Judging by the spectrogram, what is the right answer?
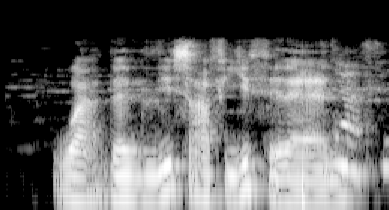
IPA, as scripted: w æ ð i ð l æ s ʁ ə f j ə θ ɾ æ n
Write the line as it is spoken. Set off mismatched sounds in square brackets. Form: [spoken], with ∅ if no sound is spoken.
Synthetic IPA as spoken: w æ ð [æ] ð l [i] s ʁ ə f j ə θ ɾ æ n

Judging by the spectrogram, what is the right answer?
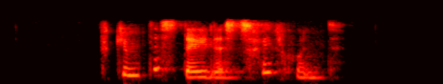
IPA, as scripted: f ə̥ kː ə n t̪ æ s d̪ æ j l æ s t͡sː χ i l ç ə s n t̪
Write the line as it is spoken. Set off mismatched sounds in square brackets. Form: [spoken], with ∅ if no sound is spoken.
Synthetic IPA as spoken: f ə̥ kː ə [m] t̪ æ s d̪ æ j l æ s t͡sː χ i l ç ə [∅] n t̪

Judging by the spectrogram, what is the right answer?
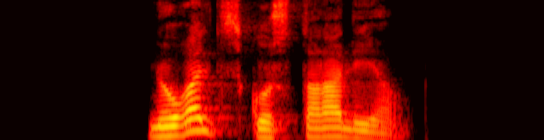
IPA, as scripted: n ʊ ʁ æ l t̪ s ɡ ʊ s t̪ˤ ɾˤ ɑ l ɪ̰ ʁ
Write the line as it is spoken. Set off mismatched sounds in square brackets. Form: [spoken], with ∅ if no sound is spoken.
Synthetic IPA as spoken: n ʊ ʁ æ l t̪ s ɡ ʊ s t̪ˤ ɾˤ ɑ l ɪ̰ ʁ

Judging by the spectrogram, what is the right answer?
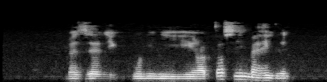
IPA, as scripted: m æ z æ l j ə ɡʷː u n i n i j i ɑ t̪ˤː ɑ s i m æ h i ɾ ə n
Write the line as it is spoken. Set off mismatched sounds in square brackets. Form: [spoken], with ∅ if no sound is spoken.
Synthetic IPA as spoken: m æ z æ l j ə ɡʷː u n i n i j i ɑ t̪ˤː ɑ s i m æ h i [l] ə n

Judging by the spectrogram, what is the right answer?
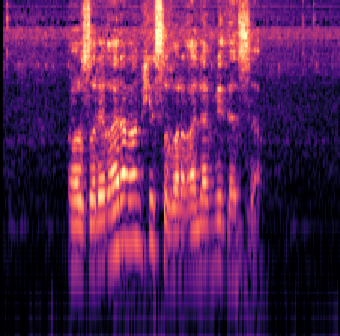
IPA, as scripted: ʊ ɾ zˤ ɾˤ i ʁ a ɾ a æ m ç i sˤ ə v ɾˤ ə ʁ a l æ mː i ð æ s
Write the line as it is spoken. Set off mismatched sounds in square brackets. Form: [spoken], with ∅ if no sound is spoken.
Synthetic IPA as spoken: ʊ ɾ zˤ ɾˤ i ʁ a ɾ a æ m ç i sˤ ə v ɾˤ ə ʁ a l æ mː i ð æ s

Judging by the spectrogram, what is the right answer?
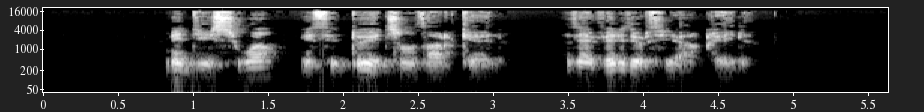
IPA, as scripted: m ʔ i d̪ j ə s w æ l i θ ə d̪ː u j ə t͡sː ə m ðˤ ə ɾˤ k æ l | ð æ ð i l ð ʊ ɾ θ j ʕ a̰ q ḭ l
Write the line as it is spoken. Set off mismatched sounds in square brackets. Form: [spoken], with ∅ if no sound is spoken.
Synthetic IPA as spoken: m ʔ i d̪ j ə s w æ [∅] i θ ə d̪ː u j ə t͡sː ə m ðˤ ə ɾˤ k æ l | ð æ [v] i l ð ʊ ɾ θ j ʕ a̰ q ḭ l

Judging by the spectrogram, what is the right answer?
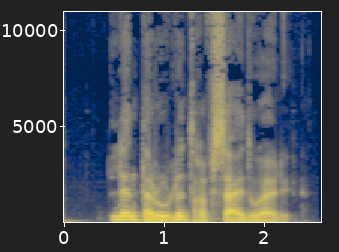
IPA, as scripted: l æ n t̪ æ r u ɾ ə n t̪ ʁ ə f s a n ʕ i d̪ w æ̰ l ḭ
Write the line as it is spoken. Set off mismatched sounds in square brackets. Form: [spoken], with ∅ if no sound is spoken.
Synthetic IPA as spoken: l æ n t̪ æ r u [l] ə n t̪ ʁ ə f s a [∅] ʕ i d̪ w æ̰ l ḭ

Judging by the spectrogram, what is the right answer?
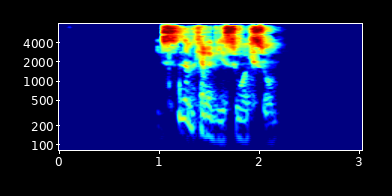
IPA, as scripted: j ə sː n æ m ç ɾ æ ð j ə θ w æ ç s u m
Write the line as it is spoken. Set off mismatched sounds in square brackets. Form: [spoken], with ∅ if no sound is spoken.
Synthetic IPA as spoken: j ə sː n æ m ç ɾ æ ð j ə [s] w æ ç s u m

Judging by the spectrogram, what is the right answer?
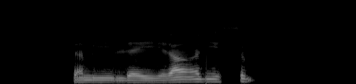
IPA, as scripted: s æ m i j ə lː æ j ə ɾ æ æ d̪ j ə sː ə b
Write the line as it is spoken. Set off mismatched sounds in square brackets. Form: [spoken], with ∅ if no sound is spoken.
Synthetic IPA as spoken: s æ m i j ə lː æ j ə ɾ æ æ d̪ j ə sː ə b

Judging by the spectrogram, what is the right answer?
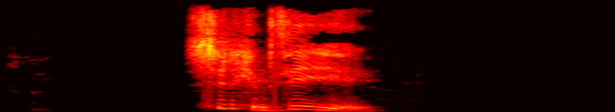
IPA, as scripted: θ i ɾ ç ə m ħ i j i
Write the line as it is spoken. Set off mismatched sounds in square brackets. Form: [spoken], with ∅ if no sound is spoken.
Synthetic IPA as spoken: [s] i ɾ ç ə m [θ] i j i

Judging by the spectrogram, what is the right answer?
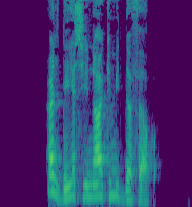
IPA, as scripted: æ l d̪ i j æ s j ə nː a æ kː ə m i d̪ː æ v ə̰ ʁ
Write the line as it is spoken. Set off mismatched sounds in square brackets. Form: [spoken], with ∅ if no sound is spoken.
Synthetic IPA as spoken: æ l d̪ [æ] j æ s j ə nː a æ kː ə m i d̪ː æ [f] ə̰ ʁ

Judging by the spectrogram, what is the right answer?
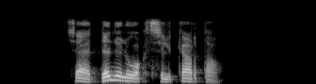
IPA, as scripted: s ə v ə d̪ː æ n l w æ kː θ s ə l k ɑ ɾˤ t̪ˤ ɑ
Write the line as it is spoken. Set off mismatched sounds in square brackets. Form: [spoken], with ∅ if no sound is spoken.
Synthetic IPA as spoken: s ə [ʕ] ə d̪ː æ n l w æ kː θ s ə l k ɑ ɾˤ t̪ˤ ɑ

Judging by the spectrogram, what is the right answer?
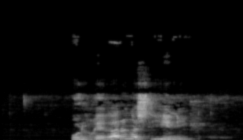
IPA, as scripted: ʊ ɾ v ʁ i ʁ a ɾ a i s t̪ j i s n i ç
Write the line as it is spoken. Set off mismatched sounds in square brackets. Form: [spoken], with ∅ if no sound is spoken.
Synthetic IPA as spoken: ʊ ɾ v ʁ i ʁ a ɾ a [æ] s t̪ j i [∅] n i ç

